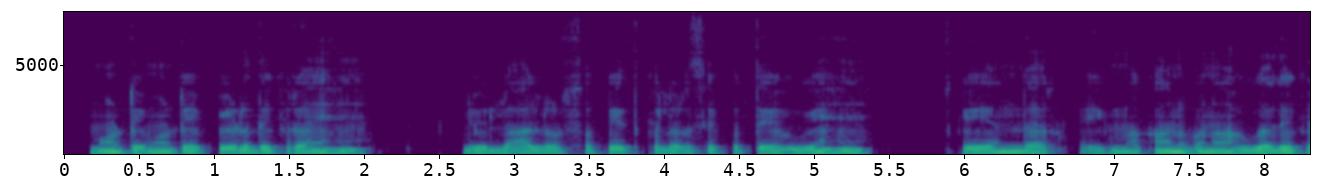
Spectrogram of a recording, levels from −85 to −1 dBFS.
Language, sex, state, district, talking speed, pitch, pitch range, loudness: Hindi, male, Chhattisgarh, Kabirdham, 150 wpm, 105 Hz, 100-110 Hz, -35 LUFS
